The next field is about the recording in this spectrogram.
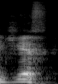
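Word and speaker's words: GIF: a crazy thing because the people who say jiff they've got a backstory behind it because the creator says jiff so the very least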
